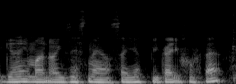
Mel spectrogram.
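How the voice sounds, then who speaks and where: A man speaks in a somewhat breathy, dark and mellow voice at a fairly low pitch, with light background noise. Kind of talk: casual walkthrough commentary. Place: garage. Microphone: phone near.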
